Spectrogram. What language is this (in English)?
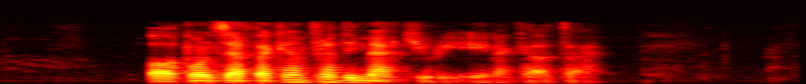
Hungarian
